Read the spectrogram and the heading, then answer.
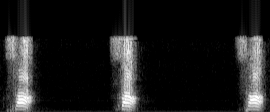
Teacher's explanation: خلي لسانك مستعلى من الخلف وقولي صا. طرف لسانك هناك عند الثنايا السفلى، ابعديه شوية عشان يجري الصوت. · Term: حرف الصاد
